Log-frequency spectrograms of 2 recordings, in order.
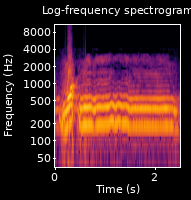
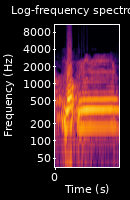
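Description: First: The long vowel is held for four counts. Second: The long vowel is held for two counts. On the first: "واربعه" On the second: "اثنين"

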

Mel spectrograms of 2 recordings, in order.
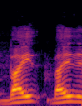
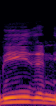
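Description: First: The first vowel is said as 'ai'. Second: The first vowel is said as 'ee'. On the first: This is how the name is said in English. The speaker calls it right. "Biden es la producción en inglés" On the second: This is how people read the name from its spelling. The speaker calls it wrong. "para la gente que no sabe o lo lee en los medios de comunicación"

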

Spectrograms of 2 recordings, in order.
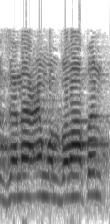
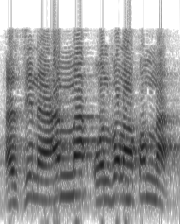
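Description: First: The words are run together without a break. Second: The words are read as separate words. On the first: The speaker calls it wrong. "وهو قرأها" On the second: The speaker calls it right. "مكتوب فيها"

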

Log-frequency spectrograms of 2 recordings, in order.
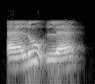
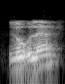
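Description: First: The word begins with a vowel before the L. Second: The word begins directly with an L sound. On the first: "على نفس القاعدة" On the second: "فله أن يبدأ بلام مفتوحة، لؤلؤ بلام مضموم قصدي"

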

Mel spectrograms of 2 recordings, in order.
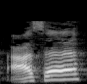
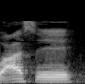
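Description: First: The final vowel is an open a. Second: The final vowel is tilted toward e. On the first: "الفتح" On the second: "التقليل"

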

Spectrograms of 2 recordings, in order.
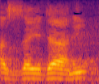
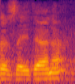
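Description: First: The final n is followed by an i vowel. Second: The final n is followed by an a vowel. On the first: This is the usual form. "ونون ما ثني وملحق به بعكس ذاك" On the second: This is a rare form. "قل من بفتحه نطق"

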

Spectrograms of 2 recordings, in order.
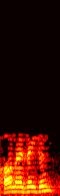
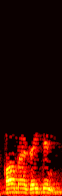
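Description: First: The last word ends with an 'un' sound. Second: The last word ends with an 'in' sound. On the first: The speaker calls it right. "dengan bomah Zaidun, shawabun, benar" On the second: The speaker calls it wrong. "dengan kasrah. ... khata'an, keliru"

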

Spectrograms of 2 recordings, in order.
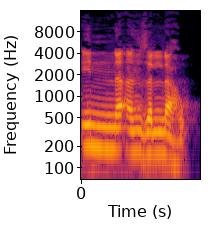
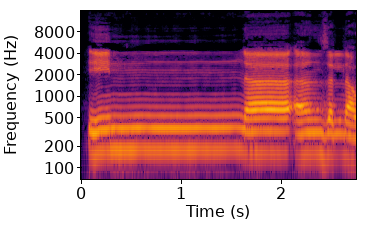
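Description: First: The vowel after the doubled n is short. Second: The vowel after the doubled n is long. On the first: The speaker calls it wrong. "لا بد من مد الألف هنا، لا نقول إن أنزلناه" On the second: The speaker calls it right. "إنا نغن ونمد الألف بمقدار حركتين هكذا"

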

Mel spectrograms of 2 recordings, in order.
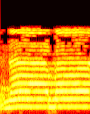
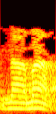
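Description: First: The vowel after the n is drawn out long. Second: The vowel after the n is kept short. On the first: The speaker calls it wrong. "bukan nama" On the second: The speaker calls it right. "Cepat nunnya itu dibaca dengan satu harokat"

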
